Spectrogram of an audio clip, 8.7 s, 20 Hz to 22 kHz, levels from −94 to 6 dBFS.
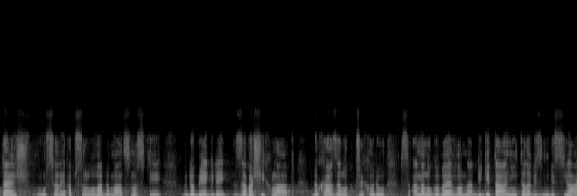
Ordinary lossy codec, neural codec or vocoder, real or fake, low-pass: Opus, 16 kbps; codec, 16 kHz, 8 kbps, FunCodec, trained on LibriTTS, 25 frames a second; fake; 7.2 kHz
